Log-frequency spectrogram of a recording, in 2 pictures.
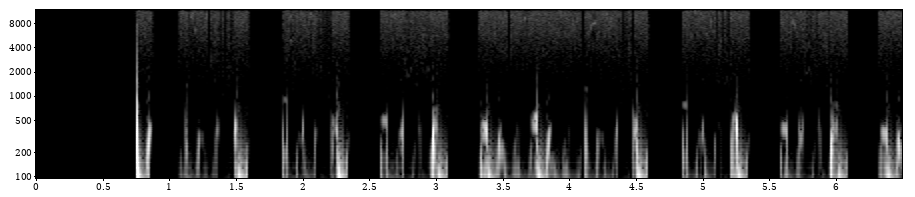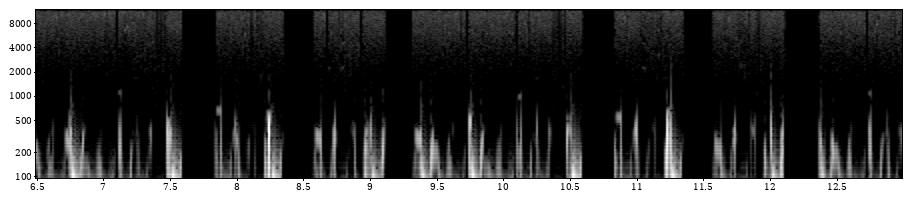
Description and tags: Experimental loop filtered and prcessed, for a vinga scifisound
80bpm, drumloop, electro, electronic, experimental, glitch, loop, noise, percussion, processed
